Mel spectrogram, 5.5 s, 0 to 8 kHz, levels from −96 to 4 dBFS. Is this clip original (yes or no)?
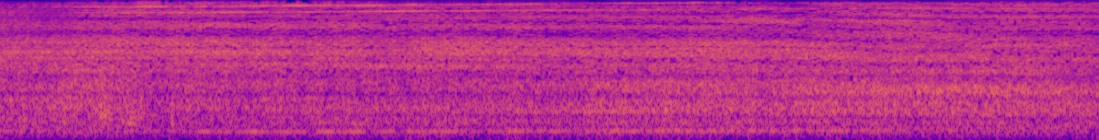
yes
